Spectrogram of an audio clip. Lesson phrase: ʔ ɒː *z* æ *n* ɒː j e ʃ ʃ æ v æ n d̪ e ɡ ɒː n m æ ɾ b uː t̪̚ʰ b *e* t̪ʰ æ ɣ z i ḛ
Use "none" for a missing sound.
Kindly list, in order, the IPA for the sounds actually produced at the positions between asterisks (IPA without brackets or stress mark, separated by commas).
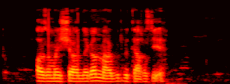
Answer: z, m, e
